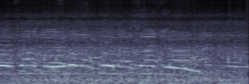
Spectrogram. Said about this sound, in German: Berufsverkehr in Kolwezi. Autos, Busse, Lastwagen quälen sich langsam um eine scharfe Kurve.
